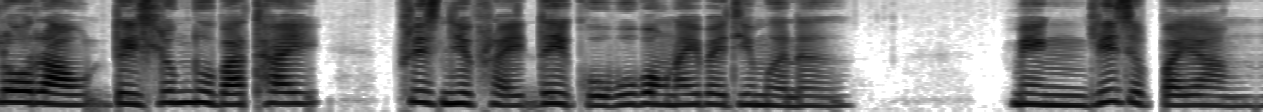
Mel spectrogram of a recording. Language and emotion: Bodo, sad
